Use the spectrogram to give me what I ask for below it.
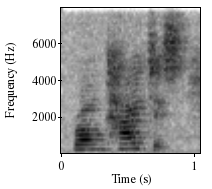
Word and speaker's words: bronchitis: Bronchitis, nó có nghĩa là bệnh viêm phế quản. Và bronchitis thì các bạn thấy trọng âm của chúng ta sẽ là rơi âm tiết thứ hai.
